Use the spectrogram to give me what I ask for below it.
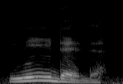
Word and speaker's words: needed: Needed. Needed. Lo estamos pronunciando con la id.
